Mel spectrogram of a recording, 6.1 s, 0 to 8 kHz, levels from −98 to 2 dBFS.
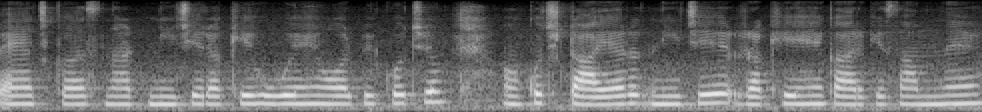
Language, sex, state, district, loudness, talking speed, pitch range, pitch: Hindi, female, Uttar Pradesh, Muzaffarnagar, -16 LUFS, 185 wpm, 215-225 Hz, 220 Hz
